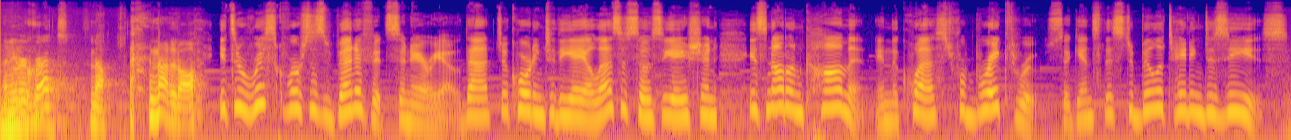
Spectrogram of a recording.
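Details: Adult female reporter; Typical speech.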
